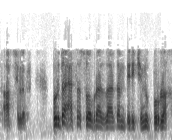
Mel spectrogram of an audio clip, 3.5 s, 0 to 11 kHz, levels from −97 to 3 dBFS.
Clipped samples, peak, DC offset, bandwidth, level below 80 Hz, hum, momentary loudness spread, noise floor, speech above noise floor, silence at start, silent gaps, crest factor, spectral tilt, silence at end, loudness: under 0.1%; -6 dBFS; under 0.1%; 3.8 kHz; -68 dBFS; none; 7 LU; -44 dBFS; 24 dB; 0.05 s; none; 16 dB; -7.5 dB/octave; 0 s; -21 LUFS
